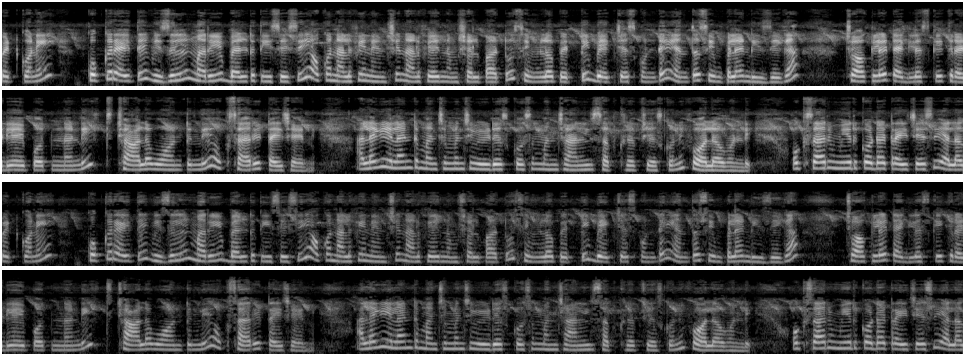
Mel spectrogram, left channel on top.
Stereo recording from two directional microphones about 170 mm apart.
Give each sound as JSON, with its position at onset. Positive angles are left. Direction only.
{"t": 0.0, "sound": "speech", "side_deg": 20}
